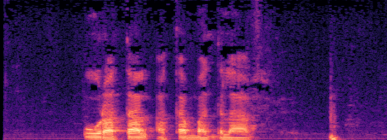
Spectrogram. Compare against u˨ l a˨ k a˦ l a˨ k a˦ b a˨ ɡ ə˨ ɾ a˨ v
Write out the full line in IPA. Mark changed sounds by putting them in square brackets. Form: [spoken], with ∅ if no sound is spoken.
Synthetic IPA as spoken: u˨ [ɾ] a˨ [t] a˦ l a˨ k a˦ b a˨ [d] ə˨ [l] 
